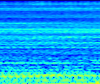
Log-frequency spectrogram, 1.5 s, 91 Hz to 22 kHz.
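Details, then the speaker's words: WEN 3420 variable-speed 8x12 mini wood lathe, first start-up, speed raised from low: low, steady hum with no wobble, rattle or thump; no vibration felt, motor runs smooth. "Seems to be smooth. Seems like there's no vibration felt at this point."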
